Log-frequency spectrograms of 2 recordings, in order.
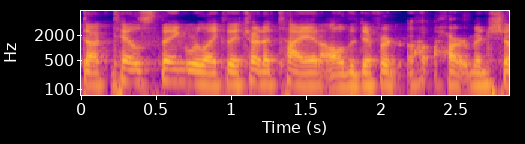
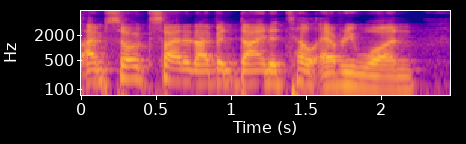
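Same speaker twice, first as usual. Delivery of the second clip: ordinary talk, nothing marked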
